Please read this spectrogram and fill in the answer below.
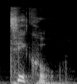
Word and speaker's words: Tcl: abbreviated to TCL and commonly pronounced as tickle. So it was developed as an extension to tickle or tool command language.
